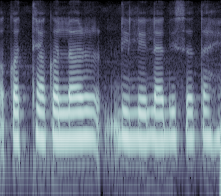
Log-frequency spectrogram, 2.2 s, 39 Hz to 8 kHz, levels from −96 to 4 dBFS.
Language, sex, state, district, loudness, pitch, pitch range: Marathi, female, Maharashtra, Solapur, -16 LUFS, 190 Hz, 185-190 Hz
